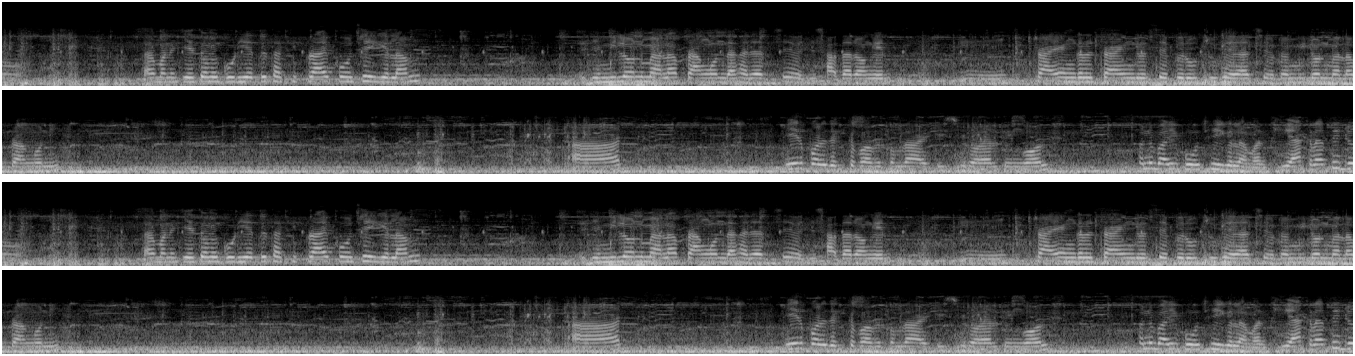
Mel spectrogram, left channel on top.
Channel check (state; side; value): identical; both; correlation 1.00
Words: তার মানে যেহেতু আমি গড়িয়াতে থাকি, প্রায় পৌঁছেই গেলাম। এই যে মিলন মেলা প্রাঙ্গণ দেখা যাচ্ছে, ওই যে সাদা রঙের ট্রায়াঙ্গেল শেপের উঁচু হয়ে আছে, ওটা মিলন মেলা প্রাঙ্গণই। আর এরপরে দেখতে পাবে তোমরা আইটিসি রয়্যাল বেঙ্গল। মানে বাড়ি পৌঁছেই গেলাম আর কি, এক রাতের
